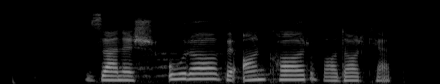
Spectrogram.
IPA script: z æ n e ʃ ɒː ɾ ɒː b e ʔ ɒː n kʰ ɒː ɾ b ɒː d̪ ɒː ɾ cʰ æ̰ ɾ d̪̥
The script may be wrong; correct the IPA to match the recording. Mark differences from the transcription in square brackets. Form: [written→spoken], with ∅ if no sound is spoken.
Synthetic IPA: z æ n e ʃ [ɒː→uː] ɾ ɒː b e ʔ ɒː n kʰ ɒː ɾ [b→v] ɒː d̪ ɒː ɾ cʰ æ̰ ɾ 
